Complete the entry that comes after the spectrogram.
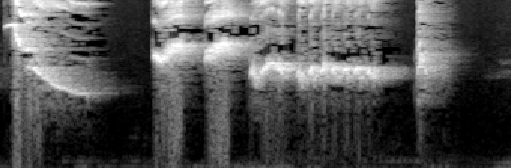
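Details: Song of the orange-headed thrush (anis merah), meant to lure rivals: loud descending whistles, then a sustained warbling trill holding steady pitch, ending with a sharp note.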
